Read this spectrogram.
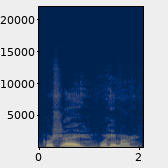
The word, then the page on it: ku sey we-himar: Yurok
